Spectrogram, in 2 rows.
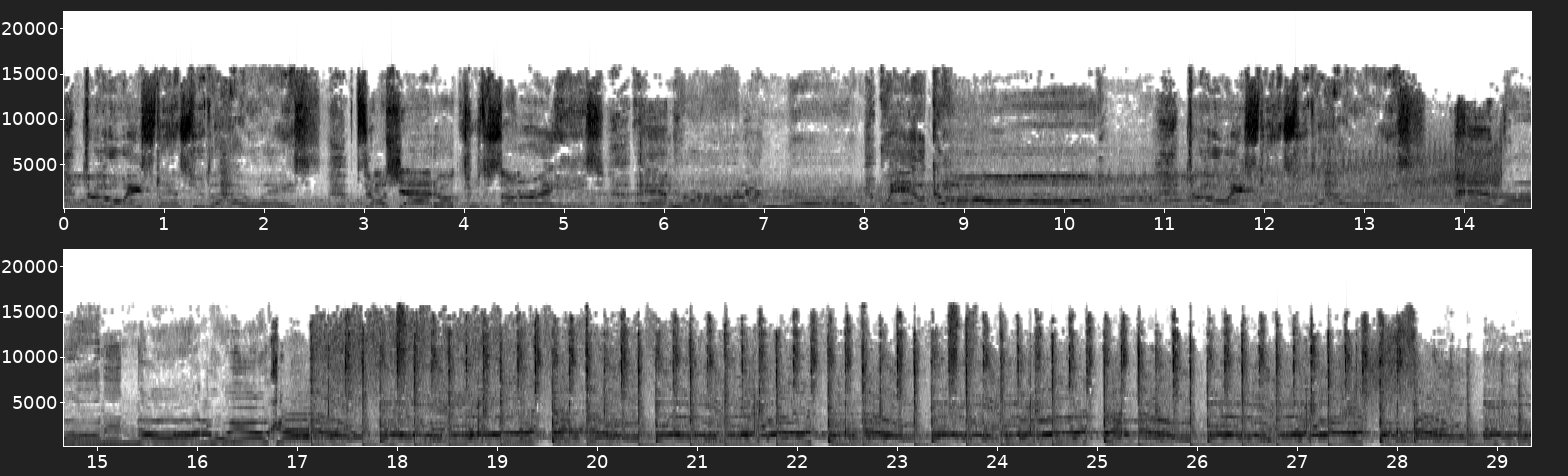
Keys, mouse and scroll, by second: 0.6 click, 4.8-5.2 scroll up 1, 5.2-5.6 scroll down 1, 5.6-6.3 scroll up 1, 6.3 click, 12.7 ctrl+alt+z, 13.5 typing, 17.6 click, 18.2 scroll down 1, 18.9-20.2 scroll up 1, 20.8 click, 28.8 click.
